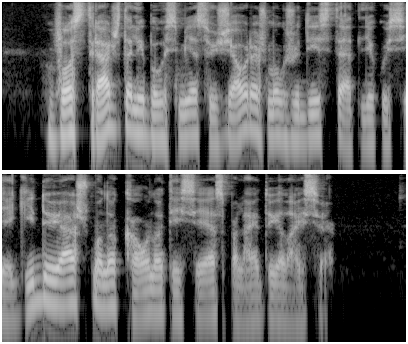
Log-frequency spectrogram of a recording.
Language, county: Lithuanian, Vilnius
